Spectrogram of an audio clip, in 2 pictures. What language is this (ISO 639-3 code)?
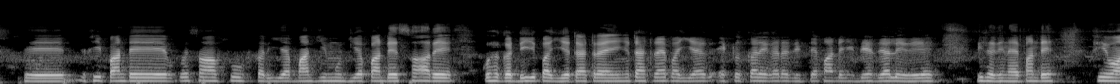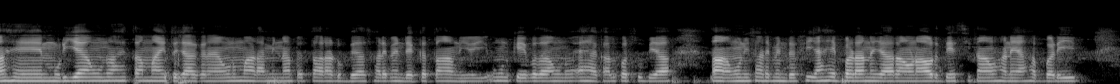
doi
